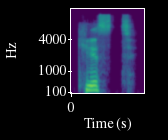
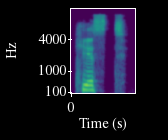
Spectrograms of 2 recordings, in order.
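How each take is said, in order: The two takes are said the same way.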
